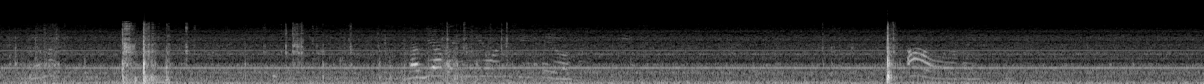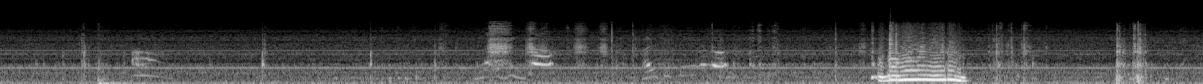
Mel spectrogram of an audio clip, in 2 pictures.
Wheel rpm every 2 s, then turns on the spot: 0, 0, 0, 0, 0, 0, 0, 0, 0, 0, 0, 0.
none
